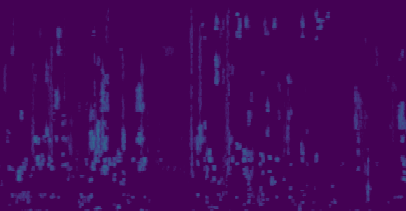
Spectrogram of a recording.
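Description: A crowd claps in applause.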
